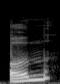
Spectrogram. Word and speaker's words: homme: And then here, we've got the word homme, man, okay? But then it starts with H, as in French, H is not pronounced, so the first sound that we hear is O, okay?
